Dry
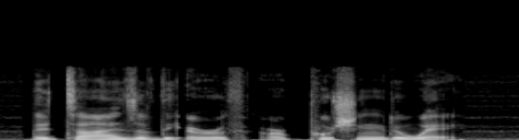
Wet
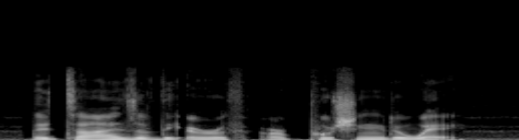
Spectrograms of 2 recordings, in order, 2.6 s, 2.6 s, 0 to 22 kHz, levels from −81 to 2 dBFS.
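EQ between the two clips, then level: LPF 2800 Hz 6 dB/oct; dynamic EQ 2100 Hz, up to +4 dB, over -39 dBFS, Q 1.2; 0.0 dB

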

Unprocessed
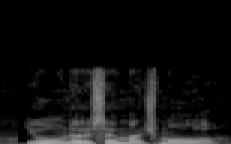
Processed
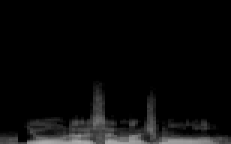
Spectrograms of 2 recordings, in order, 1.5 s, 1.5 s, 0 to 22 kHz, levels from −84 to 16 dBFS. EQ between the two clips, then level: dynamic EQ 3800 Hz, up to +4 dB, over -47 dBFS, Q 1.6; tape spacing loss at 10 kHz 45 dB; +4.5 dB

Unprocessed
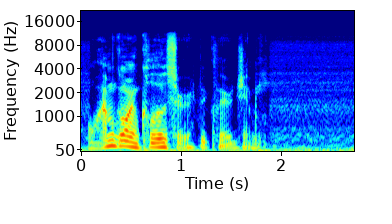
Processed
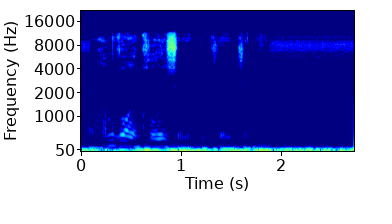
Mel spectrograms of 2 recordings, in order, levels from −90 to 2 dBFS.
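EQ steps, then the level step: inverse Chebyshev band-stop 120–3300 Hz, stop band 50 dB; tone controls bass -11 dB, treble -5 dB; fixed phaser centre 530 Hz, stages 4; +8.0 dB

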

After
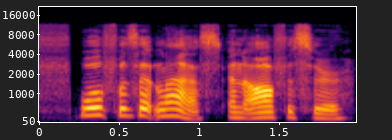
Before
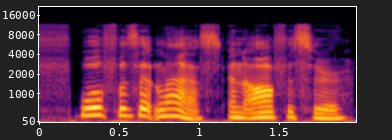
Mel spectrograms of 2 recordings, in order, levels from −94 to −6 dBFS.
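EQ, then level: HPF 550 Hz 12 dB/oct; bell 1500 Hz +2.5 dB 0.23 oct; +2.5 dB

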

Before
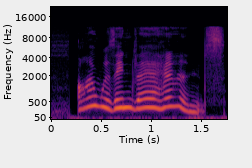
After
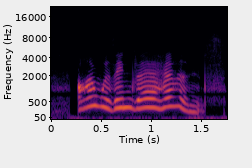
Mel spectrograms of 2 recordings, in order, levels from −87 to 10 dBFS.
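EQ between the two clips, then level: Butterworth band-stop 820 Hz, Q 2.7; synth low-pass 1100 Hz, resonance Q 2.3; tilt shelf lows -7.5 dB, about 840 Hz; +1.5 dB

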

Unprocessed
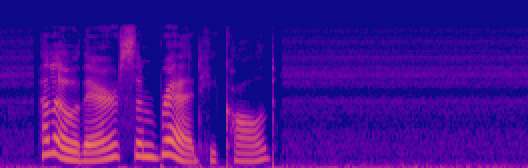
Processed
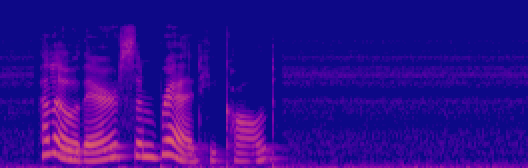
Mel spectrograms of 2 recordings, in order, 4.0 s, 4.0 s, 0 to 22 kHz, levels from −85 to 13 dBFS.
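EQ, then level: notches 60/120/180/240/300/360/420/480/540 Hz; -7.5 dB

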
